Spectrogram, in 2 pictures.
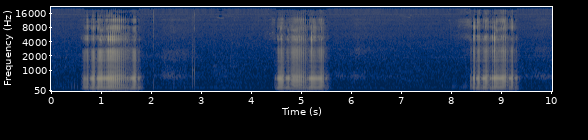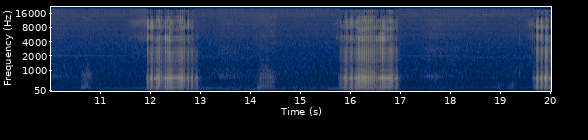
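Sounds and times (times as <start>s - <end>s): dog snoring: 0.6s - 1.9s, 4.4s - 5.7s, 8.1s - 9.9s, 11.6s - 14.6s, 15.7s - 17.7s, 19.5s - 20.0s
faint breaths: 2.0s - 3.7s, 5.6s - 7.0s, 9.4s - 11.9s, 13.0s - 14.7s, 17.3s - 19.6s.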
